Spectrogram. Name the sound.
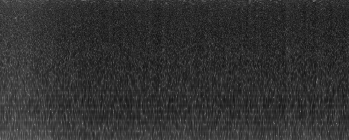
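waterfall rushing water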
